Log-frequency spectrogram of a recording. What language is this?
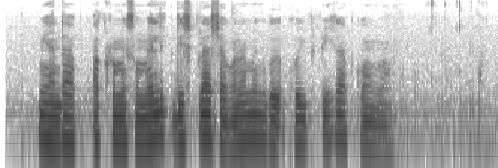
Kalenjin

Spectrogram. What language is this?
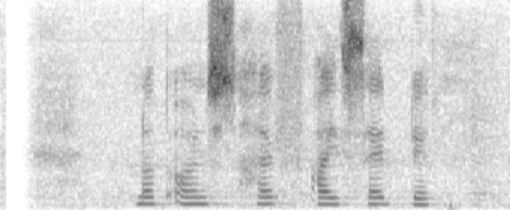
Sundanese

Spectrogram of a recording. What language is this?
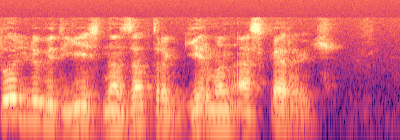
Russian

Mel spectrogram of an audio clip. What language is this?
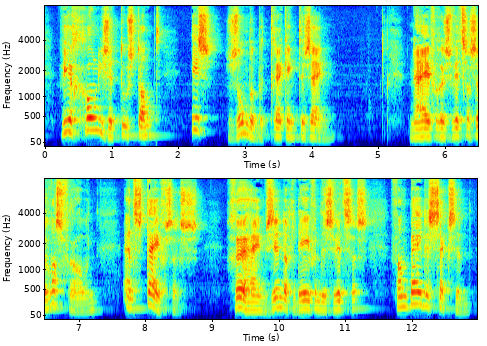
Dutch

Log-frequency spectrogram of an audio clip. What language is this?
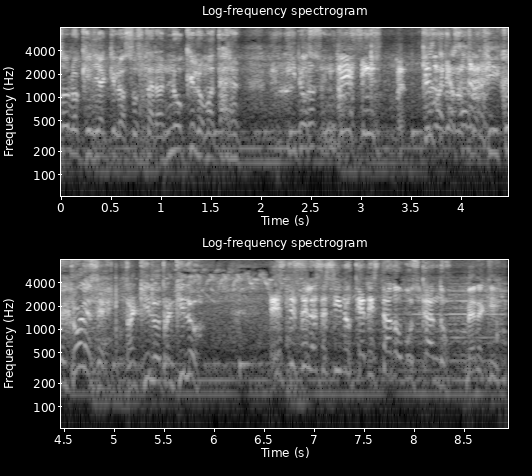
Spanish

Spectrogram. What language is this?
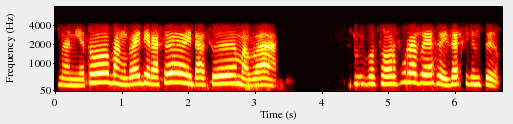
Bodo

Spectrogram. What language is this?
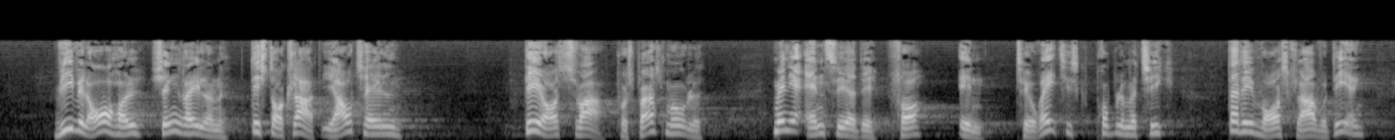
Danish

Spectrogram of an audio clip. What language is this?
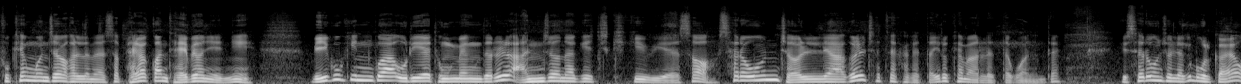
Korean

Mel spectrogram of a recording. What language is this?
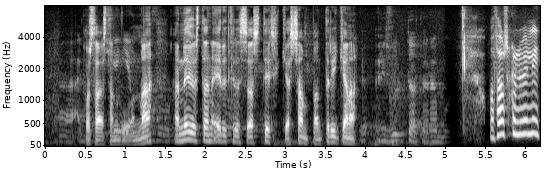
Icelandic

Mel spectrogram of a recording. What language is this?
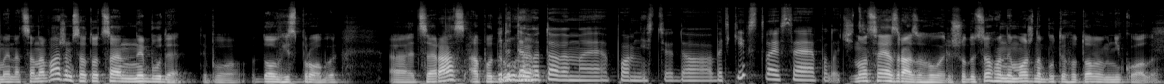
Ukrainian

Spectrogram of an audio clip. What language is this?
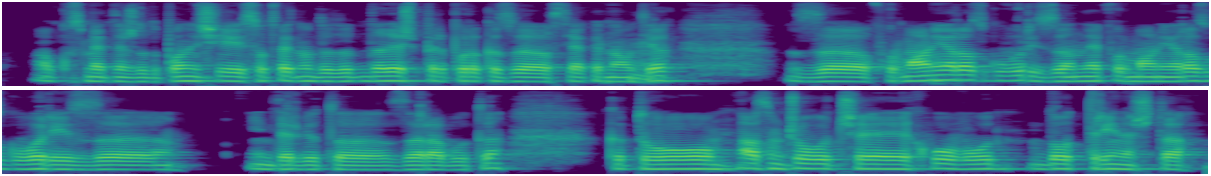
Bulgarian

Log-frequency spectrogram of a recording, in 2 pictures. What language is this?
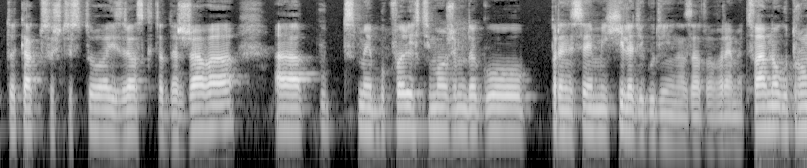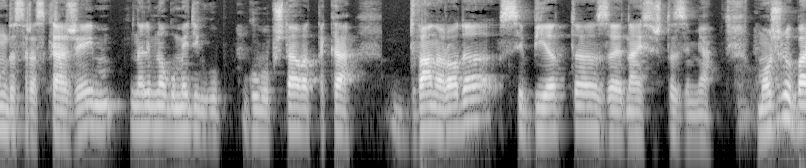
Bulgarian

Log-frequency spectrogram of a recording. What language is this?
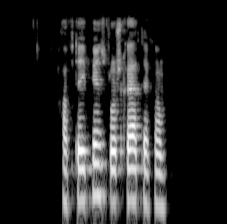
Central Kurdish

